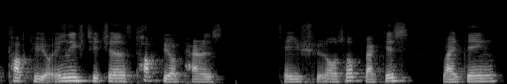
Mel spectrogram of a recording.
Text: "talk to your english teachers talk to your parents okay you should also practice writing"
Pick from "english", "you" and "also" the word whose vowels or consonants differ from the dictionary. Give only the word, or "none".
none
